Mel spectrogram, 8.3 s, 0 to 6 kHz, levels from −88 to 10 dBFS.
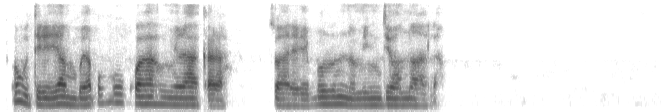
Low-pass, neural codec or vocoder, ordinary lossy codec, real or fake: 5.4 kHz; codec, 24 kHz, 6 kbps, HILCodec; AAC, 32 kbps; fake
